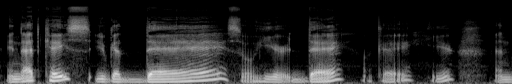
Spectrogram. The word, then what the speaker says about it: des: Okay, and then the plural form, des. All right, here, s, you pronounce it like a.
